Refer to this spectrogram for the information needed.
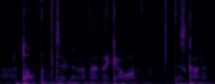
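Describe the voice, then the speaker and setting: A breathy-whispering ASMR host delivers an unhurried, low-key recap. The tone is soft and casual, with little conversational detours.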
